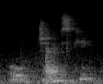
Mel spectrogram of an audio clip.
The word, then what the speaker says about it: Olszewski: Bom, vamos agora conversar com a Olszewski. Did I pronounce correctly? Yes.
